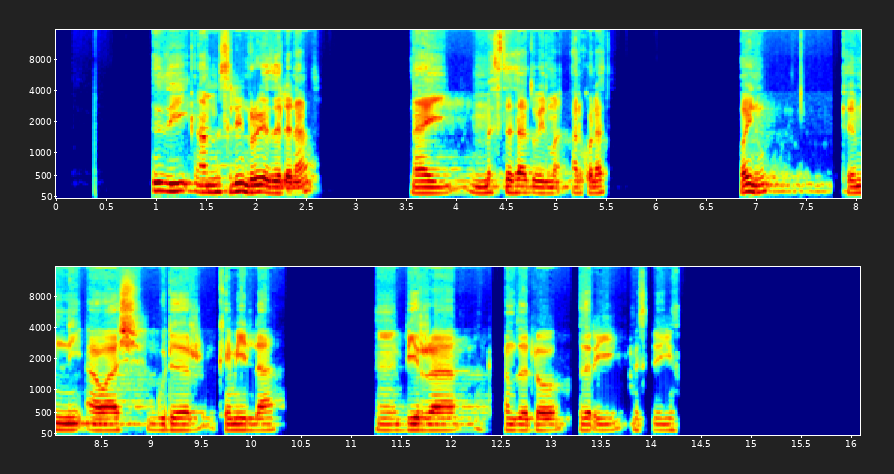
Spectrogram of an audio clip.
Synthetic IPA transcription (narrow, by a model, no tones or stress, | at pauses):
ʔɨziaβmɨslinɨɾiʔo̞zɐlːɐna | najmɐst̪ʰɐt̪ʰat̪wɔjd̪ɨmːaalkʰo̞lat̪ | ko̞jnu | kʰɨmniʔawaʃɡud̪ɐɾkʰɐmelːa | biɾakʰɐmzɐlːo̞zɨɾʔimɨsliɨjːu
